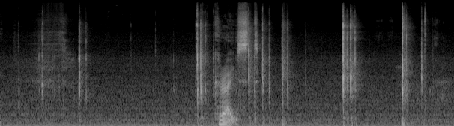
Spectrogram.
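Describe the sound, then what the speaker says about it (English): Fingers type on a computer keyboard in scattered bursts of sharp clicks, with a quick run of keystrokes in the middle and a brief spoken word from one person. "my typing is terrible"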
